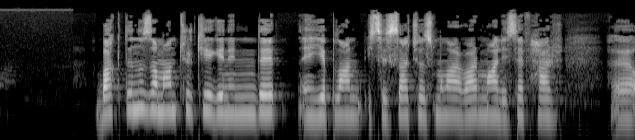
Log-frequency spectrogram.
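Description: A woman speaks calmly and close into a microphone.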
